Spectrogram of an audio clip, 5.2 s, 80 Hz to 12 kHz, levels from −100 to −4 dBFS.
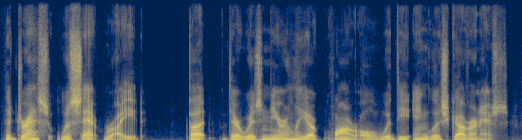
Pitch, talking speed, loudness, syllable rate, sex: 105 Hz, 170 wpm, -21 LUFS, 5.0 syllables/s, male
